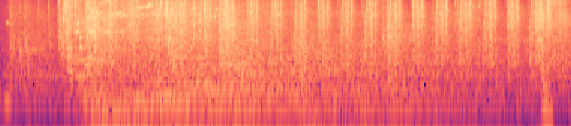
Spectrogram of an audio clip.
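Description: Steam hisses loudly from a machine.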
